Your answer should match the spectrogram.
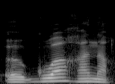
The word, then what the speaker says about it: guarana: Il y a également le guarana, c'est bien ça? – Exactement. – C'est bien prononcé.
